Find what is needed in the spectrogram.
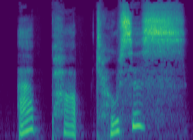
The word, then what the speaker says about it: apoptosis: apoptosis? A-P-O-P-T-O-S-I-S? – Sure.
